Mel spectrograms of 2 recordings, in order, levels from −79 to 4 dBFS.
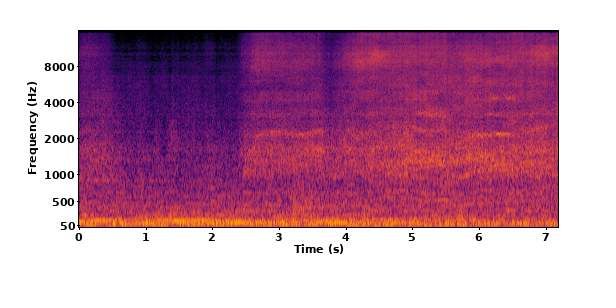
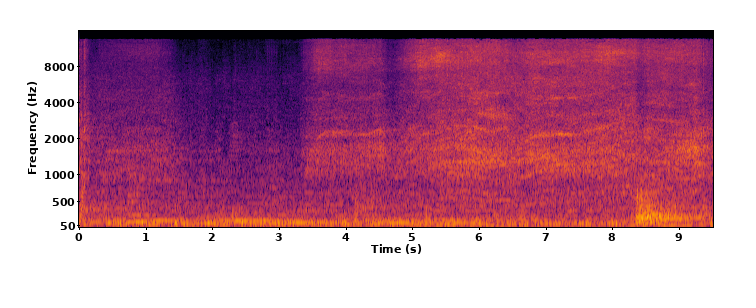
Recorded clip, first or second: second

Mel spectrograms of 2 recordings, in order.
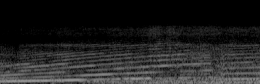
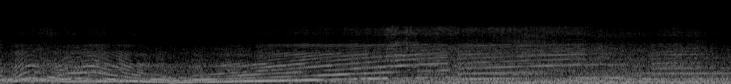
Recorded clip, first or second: second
